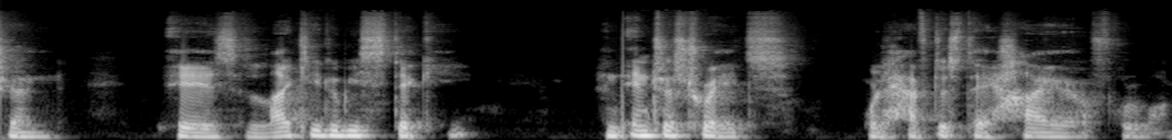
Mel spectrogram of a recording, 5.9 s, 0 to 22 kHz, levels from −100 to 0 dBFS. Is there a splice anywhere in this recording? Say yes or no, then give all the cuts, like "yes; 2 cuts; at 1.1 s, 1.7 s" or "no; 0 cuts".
yes; 1 cut; at 3.1 s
